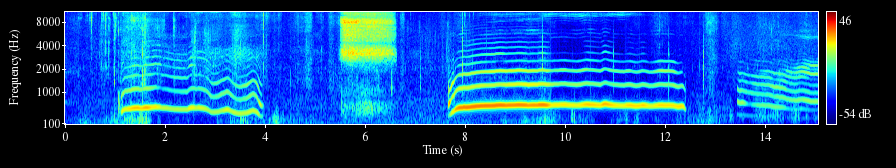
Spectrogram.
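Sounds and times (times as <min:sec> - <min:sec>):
long howl: 0:01.1 - 0:04.0, 0:07.7 - 0:12.4, 0:13.5 - 0:15.0
brief hiss: 0:05.5 - 0:06.7.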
